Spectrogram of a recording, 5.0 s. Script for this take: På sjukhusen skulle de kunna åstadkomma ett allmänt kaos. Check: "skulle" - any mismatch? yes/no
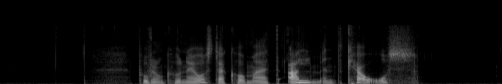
yes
